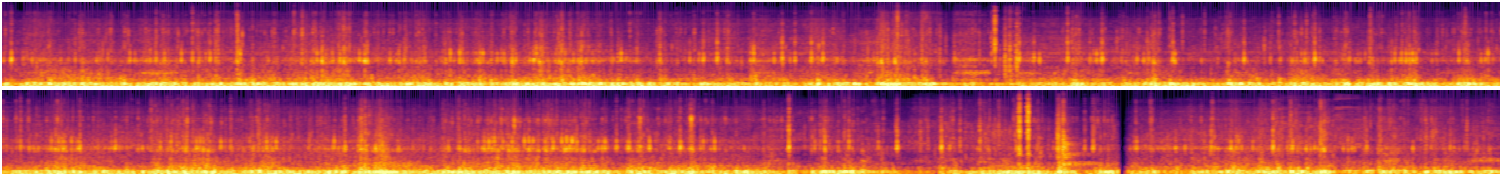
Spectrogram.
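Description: Mountain bike being ridden over rough ground: a steady low rumble with frequent rattling clicks, and a brief dropout about three-quarters of the way through.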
